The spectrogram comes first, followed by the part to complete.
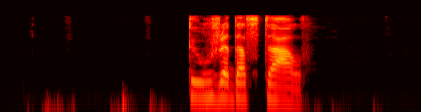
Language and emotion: Russian, angry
